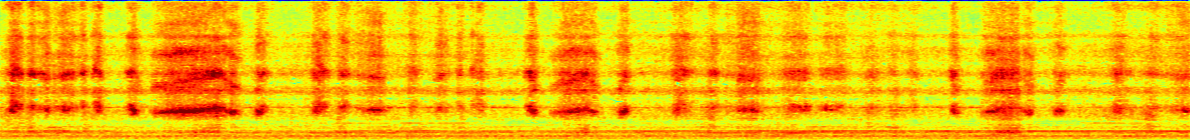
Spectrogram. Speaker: When you hear it whistling on the belt, that's chatter, blade chatter on the limb itself. So you can almost hear where you're at as far as getting to a smooth surface.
